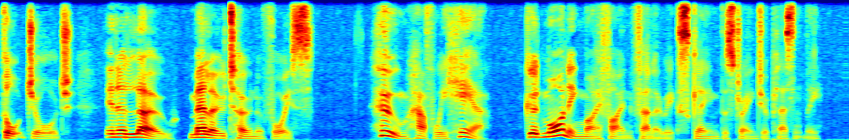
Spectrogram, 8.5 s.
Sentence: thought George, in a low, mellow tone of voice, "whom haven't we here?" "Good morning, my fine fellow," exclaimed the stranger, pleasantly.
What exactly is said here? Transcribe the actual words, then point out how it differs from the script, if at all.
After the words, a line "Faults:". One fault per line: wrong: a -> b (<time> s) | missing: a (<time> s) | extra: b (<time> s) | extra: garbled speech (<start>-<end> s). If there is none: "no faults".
thought George, in a low, mellow tone of voice, "whom have we here?" "Good morning, my fine fellow," exclaimed the stranger, pleasantly.
Faults:
wrong: haven't -> have (4.1 s)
